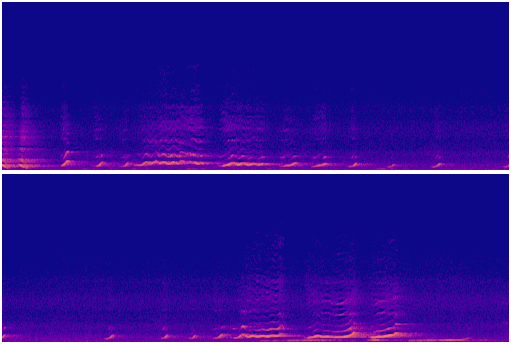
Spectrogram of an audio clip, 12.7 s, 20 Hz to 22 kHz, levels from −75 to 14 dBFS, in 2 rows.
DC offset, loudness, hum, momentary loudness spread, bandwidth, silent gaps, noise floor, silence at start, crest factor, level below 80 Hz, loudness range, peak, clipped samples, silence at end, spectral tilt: under 0.1%; -27 LUFS; none; 18 LU; 15 kHz; none; -53 dBFS; 0 s; 18 dB; -72 dBFS; 18 LU; -12 dBFS; under 0.1%; 0.15 s; -3.5 dB/octave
